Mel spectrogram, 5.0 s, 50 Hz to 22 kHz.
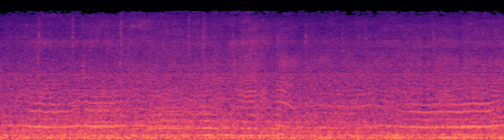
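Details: Honey bees returning laden with pollen and nectar to their hive on 23 October, in unusually mild temperatures near fields; a full, steady buzzing with a clear rising and falling whine above the low hum.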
